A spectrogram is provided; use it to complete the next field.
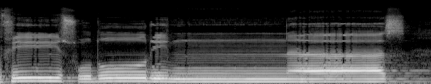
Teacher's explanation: سین کو ہم آیت کی وجہ سے وقف کر دیں گے تو یہاں پر مد عارض بن جائے گا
